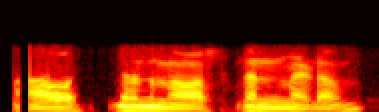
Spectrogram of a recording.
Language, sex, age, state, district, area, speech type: Telugu, male, 30-45, Andhra Pradesh, Konaseema, rural, conversation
